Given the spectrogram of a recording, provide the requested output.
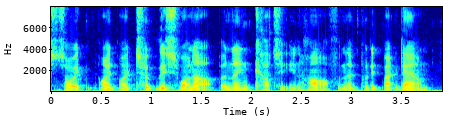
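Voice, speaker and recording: A man speaks at a moderate pace with a very deep, low pitch and vocal fry in a very clean recording with a silent background. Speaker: scale model builder. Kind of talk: tutorial. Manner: monotone; halting, many fillers.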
